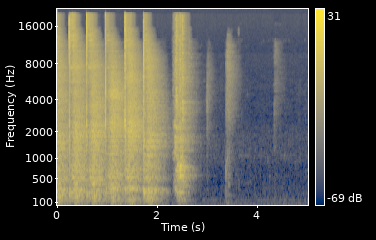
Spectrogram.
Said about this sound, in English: Pass me the hammer.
